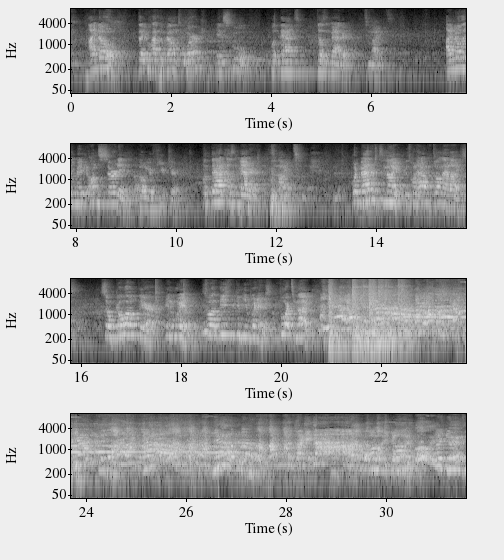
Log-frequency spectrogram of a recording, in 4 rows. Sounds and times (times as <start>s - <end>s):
Narration, monologue: 0.0s - 20.8s
Male speech, man speaking: 0.3s - 6.4s, 7.5s - 12.6s, 13.5s - 20.7s, 29.4s - 31.6s.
